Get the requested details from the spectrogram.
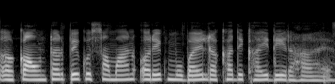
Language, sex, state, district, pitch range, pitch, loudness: Hindi, female, Bihar, Gopalganj, 210-230 Hz, 220 Hz, -17 LUFS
